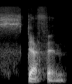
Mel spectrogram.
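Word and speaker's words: Stephan: it bugs me because it's stefan the ph represents an f sound right but again this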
